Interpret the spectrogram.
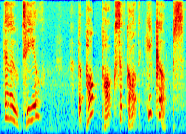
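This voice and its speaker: A man voicing a gentle, bumbling male creature in a children's cartoon, mild and fretful. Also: very high-pitched, big pitch swings, takes it slowly, very noisy, full character voice. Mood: worried. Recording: music over dialogue.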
